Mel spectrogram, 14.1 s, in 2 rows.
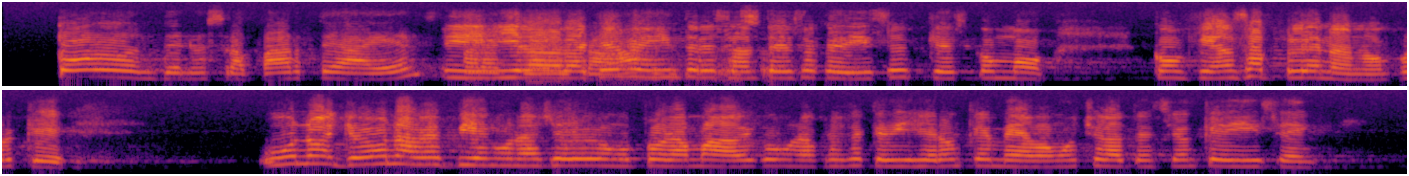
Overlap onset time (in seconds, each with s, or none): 2.2 s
